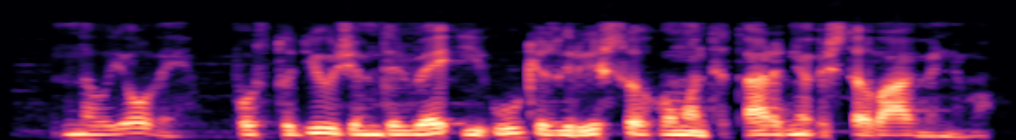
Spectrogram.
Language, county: Lithuanian, Marijampolė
